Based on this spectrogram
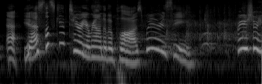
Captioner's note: applause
